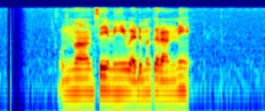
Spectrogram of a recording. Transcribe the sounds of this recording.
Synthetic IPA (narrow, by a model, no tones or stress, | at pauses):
ṵnːaɦanseːmiɦiʋæɖəməkəɾanːe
